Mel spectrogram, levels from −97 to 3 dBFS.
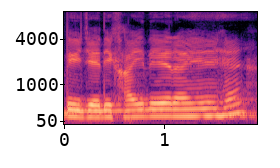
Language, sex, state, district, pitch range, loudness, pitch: Hindi, male, Uttar Pradesh, Shamli, 130-145 Hz, -15 LUFS, 140 Hz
